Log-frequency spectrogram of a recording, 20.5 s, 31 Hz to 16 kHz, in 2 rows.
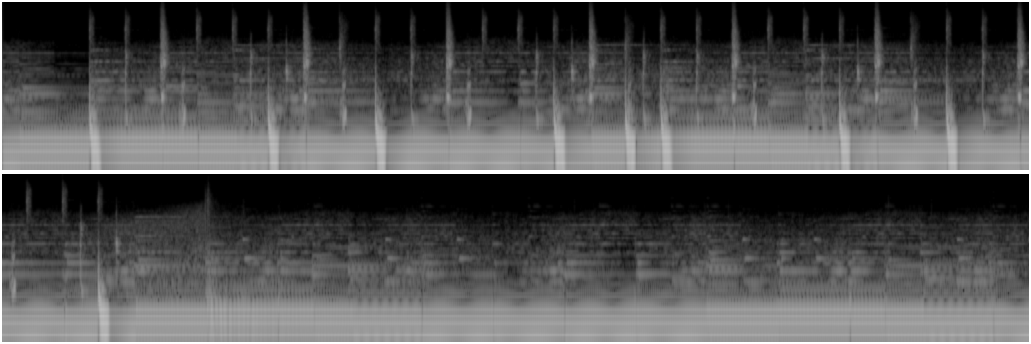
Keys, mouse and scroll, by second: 3.4 alt+click, 10.7-20.5 alt+drag.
